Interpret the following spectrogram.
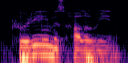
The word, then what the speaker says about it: Purim: you'd take me to Purim service in the synagogue. And you made it very easy for me to understand what Purim is. I hope so. Am I saying it right, Purim? It's Purim, but yeah, you can...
